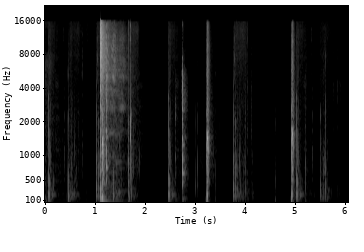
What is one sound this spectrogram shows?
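A sword strikes repeatedly with short, sharp thuds.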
